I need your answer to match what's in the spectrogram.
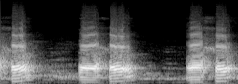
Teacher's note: سو نہ کہ سو اور نہ ہی آ یہ آ ہے آپ کا آ ہا وہی مخرج ہے جو عین کا ہے یعنی بیچ والا حلق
